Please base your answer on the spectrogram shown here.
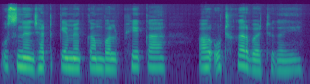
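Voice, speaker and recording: Woman reading a love story out loud, slow and calm, lowish voice. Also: smooth. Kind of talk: scripted narration.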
